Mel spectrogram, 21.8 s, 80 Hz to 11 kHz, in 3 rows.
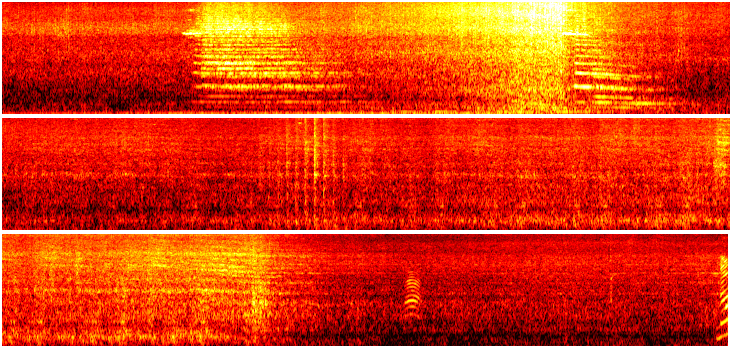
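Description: An Indonesian passenger train, a 2024 Inka-built set hauled by a CC206 locomotive, blasts a loud horn and then rumbles past close by with steady clattering wheels that fade toward the end.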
